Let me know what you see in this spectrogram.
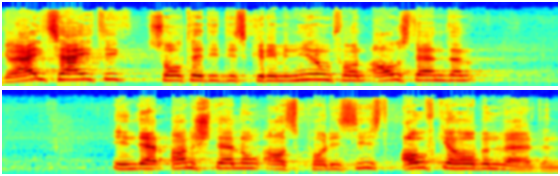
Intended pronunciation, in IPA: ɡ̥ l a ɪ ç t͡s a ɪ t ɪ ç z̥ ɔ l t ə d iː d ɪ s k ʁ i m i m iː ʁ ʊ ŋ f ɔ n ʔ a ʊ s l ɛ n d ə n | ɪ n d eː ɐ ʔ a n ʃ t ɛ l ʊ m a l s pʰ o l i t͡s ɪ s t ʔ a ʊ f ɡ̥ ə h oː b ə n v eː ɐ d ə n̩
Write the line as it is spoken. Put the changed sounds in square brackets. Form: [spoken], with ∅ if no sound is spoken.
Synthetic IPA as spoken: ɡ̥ l a ɪ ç t͡s a ɪ t ɪ ç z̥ ɔ l t ə d iː d ɪ s k ʁ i m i [n] iː ʁ ʊ ŋ f ɔ n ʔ a ʊ s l ɛ n d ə n | ɪ n d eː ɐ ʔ a n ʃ t ɛ l ʊ [ŋ] a l s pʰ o l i t͡s ɪ s t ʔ a ʊ f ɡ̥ ə h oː b ə n v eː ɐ d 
